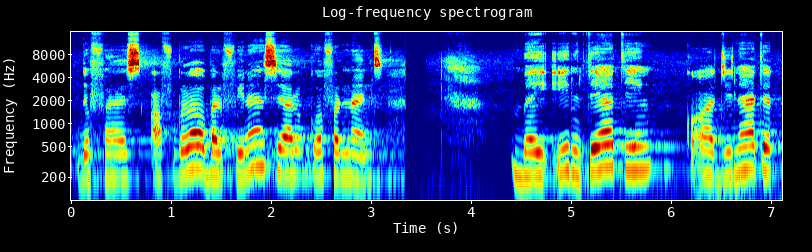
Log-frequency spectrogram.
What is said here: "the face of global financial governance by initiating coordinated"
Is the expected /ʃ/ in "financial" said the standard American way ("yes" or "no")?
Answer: no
